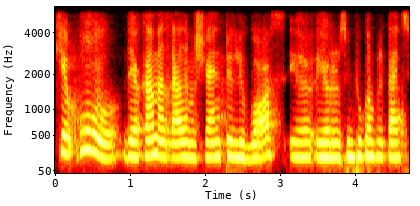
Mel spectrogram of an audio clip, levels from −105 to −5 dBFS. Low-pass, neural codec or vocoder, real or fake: 5.4 kHz; codec, 16 kHz in and 24 kHz out, 0.9 kbps, LongCat-Audio-Codec, four codebook decoder; fake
